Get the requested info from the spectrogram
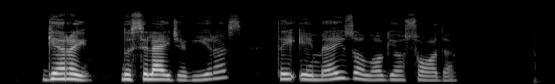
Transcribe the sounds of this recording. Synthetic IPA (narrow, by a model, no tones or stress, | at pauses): ɡʲɛɾɐɪ | nʊsʲɪlʲæˑɪd͡ʒʲɛʋʲiːɾɐs | t̪ɐɪʔeːmʲɛɪzɔlˠɔɡʲɪjoːsoːd̪ɑː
